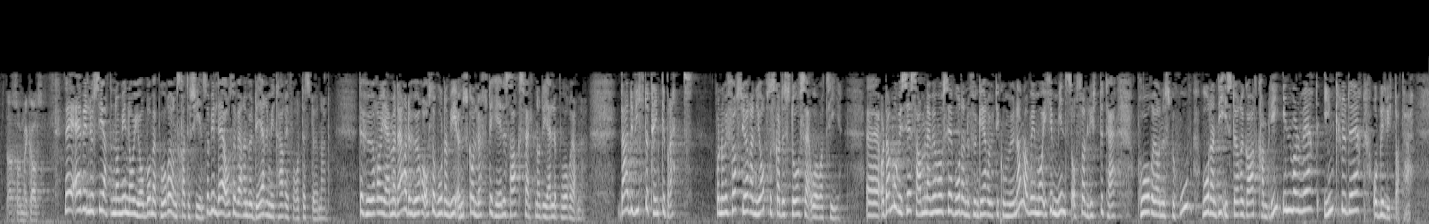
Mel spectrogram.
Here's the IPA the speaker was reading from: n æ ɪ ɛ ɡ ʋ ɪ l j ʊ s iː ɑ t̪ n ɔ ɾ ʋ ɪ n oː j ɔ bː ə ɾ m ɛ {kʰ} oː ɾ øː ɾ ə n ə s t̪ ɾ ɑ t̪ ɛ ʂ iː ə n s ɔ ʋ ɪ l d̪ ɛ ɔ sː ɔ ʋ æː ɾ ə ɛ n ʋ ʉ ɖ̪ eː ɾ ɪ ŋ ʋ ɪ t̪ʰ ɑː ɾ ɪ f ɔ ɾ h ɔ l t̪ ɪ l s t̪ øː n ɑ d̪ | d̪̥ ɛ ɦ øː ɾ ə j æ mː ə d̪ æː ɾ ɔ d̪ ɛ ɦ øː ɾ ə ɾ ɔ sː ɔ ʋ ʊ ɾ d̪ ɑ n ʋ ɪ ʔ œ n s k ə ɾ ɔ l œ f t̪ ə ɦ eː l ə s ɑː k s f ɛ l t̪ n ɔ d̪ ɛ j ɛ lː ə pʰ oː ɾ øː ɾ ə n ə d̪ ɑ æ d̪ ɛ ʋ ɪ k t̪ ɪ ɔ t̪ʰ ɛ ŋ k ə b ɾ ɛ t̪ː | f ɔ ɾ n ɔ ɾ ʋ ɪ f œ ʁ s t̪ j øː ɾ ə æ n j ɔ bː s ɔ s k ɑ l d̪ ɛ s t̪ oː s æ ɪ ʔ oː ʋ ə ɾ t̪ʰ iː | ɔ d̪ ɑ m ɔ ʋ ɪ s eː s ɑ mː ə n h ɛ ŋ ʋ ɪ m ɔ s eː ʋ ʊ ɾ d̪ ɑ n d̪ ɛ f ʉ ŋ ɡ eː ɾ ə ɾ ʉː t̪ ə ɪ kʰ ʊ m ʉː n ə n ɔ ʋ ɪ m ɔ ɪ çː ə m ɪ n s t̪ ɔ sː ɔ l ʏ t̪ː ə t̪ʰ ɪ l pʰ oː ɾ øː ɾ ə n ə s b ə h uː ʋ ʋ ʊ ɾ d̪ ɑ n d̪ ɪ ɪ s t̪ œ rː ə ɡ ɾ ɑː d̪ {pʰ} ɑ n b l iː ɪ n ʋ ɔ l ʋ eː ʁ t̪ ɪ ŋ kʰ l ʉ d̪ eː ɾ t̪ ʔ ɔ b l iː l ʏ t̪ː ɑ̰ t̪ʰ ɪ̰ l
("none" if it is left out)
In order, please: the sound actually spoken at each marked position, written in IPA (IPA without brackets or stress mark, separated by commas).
pʰ, kʰ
